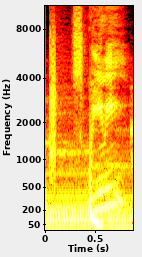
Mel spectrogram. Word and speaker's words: Sweeney: Sweeny.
